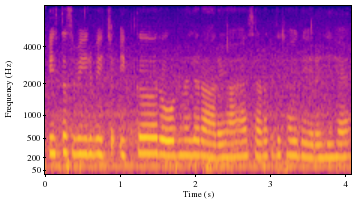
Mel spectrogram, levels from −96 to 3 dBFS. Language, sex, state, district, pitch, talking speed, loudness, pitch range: Punjabi, female, Punjab, Fazilka, 225 Hz, 220 wpm, -14 LUFS, 205-250 Hz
